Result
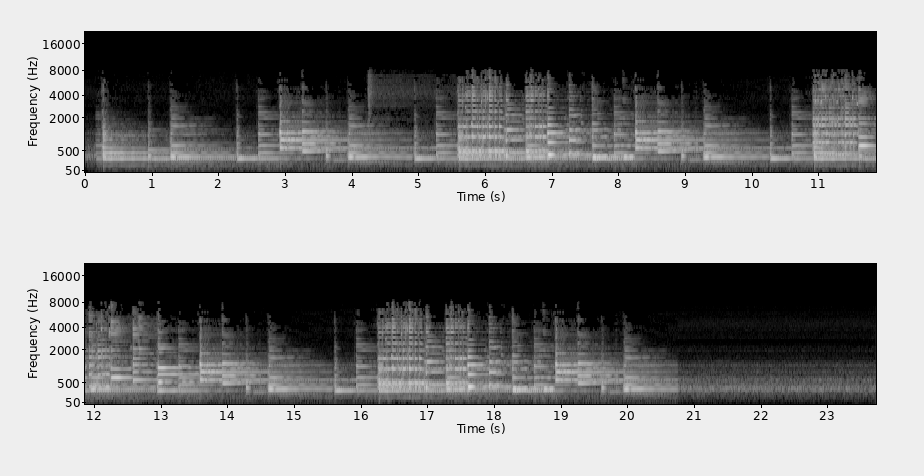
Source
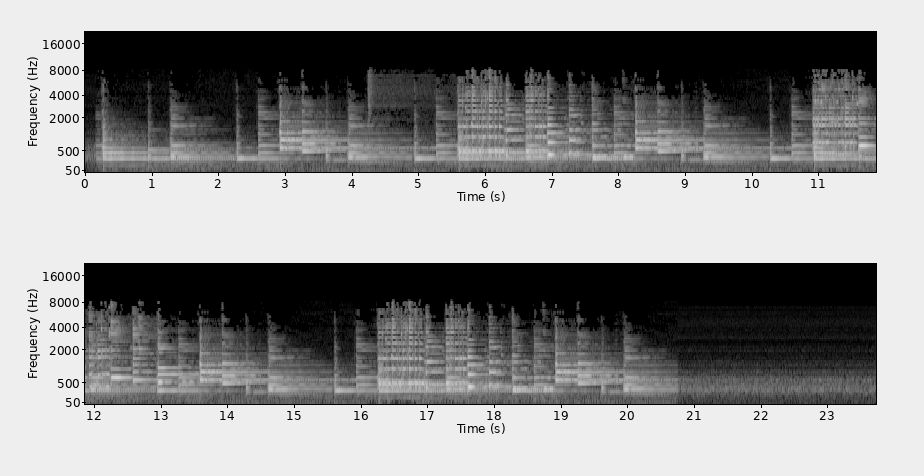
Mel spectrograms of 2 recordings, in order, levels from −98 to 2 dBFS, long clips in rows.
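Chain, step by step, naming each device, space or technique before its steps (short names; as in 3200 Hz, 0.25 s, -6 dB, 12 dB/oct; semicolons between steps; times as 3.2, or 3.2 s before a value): car door speaker (speaker cabinet 110–7000 Hz, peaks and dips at 240 Hz -3 dB, 350 Hz +7 dB, 1100 Hz +10 dB, 2800 Hz -4 dB, 4000 Hz +3 dB); gain -3 dB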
